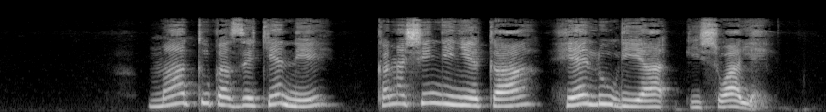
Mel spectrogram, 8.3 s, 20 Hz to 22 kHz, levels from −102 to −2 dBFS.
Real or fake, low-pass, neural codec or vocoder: fake; 10.8 kHz; codec, 24 kHz, 0.9 kbps, WavTokenizer, medium speech release version 2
